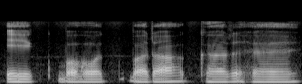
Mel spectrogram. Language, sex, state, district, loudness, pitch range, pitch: Hindi, male, Bihar, West Champaran, -19 LUFS, 120-130 Hz, 120 Hz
